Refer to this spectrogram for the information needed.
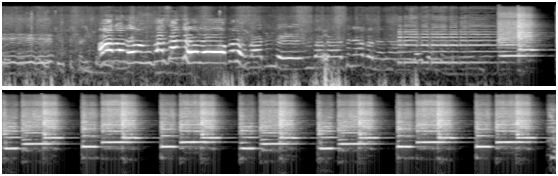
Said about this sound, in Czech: A máme tu štěstí, protože právě probíhá tanec se zpěvem, který je zasvěcený jejich bohům a děkují za úrodu a bohatost, kterou jim dává řeka Omo.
